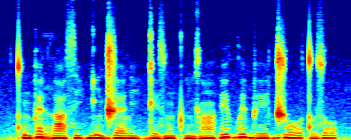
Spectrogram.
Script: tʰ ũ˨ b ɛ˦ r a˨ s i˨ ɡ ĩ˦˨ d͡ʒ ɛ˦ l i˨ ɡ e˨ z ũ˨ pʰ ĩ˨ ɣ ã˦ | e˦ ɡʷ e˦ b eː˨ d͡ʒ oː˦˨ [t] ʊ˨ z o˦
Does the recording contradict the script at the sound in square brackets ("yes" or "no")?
no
